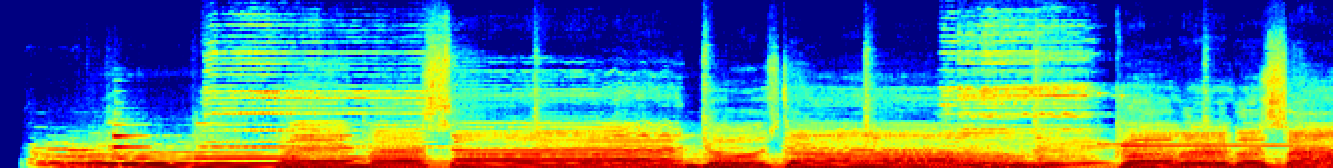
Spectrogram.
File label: Luxury Listening; PAMS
